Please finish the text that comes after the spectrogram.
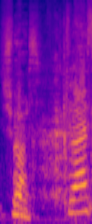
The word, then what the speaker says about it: Schwartz: ¿Cómo se pronuncia? Schwartz.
